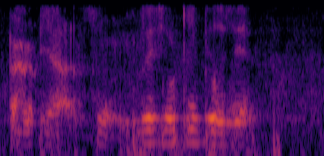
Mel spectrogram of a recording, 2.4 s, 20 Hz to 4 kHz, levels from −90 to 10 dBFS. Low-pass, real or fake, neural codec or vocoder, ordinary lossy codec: 3.6 kHz; fake; codec, 24 kHz, 3 kbps, HILCodec; none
